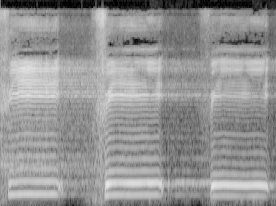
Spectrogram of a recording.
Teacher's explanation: sini dua harakat ada mad thii Ya ada mad thii Ya Sukun didahului dengan kasrah panjangnya dua harakat saja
